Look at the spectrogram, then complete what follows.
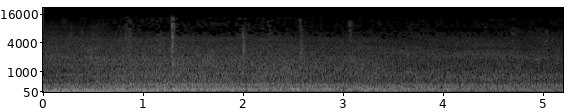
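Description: Steady rushing rumble of a Boeing 787-8 in flight, engine and airflow noise heard from inside the cabin, growing gradually quieter.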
